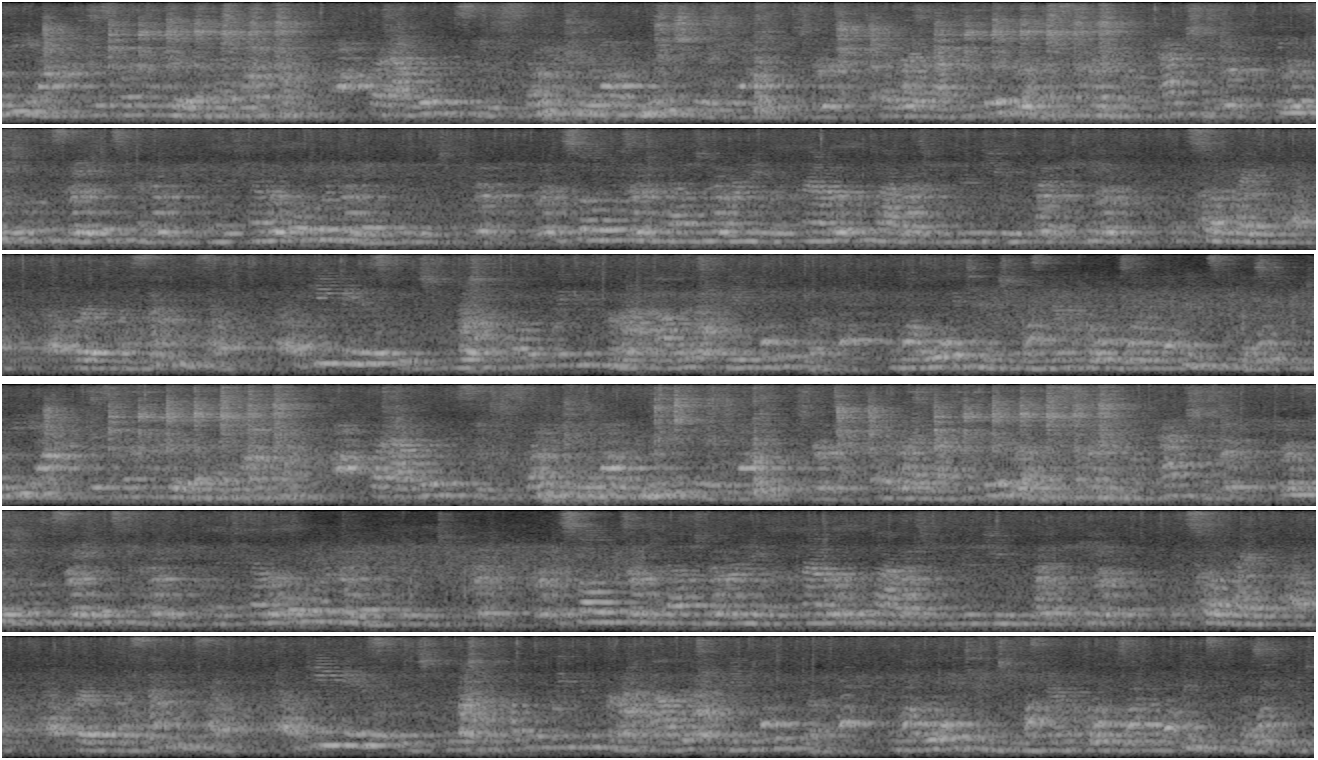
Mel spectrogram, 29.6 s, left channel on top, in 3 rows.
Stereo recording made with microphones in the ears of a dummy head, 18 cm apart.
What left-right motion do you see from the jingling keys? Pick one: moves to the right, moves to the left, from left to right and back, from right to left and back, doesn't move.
from left to right and back.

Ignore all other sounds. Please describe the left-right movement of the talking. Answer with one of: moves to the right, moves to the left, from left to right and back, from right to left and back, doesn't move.
moves to the right.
